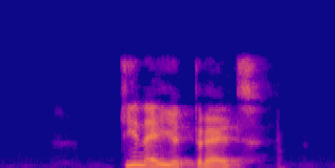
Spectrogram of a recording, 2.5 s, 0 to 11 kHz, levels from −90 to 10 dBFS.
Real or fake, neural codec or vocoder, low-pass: fake; codec, 16 kHz, 2 kbps, FreqCodec, larger model; 7.2 kHz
